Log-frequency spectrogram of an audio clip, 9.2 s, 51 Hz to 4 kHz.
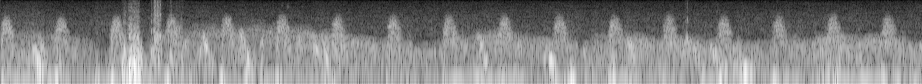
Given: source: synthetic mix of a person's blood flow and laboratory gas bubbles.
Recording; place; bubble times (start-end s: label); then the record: Doppler ultrasound of blood flow; subclavian vein
1.48-1.85 s: bubbles
2.86-2.89 s: bubbles
6.84-6.89 s: bubbles
From the record:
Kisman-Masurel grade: 121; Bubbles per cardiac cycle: 1 to 2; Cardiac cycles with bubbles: 10 to 50%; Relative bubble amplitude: barely perceptible (0.100 to 0.250); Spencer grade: 2 (many but less than half of the cardiac periods contain bubble signals, singularly or in groups); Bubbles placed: anywhere in the cardiac cycle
